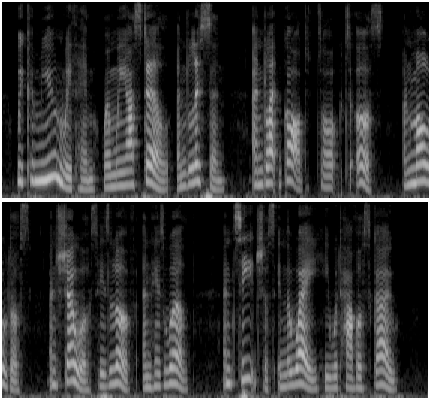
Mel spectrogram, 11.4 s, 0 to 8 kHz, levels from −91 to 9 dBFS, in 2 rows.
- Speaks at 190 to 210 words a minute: Yes, average, 200 wpm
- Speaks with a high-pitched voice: Yes, high, 200 Hz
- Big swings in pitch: Yes, wide, 6.4 semitones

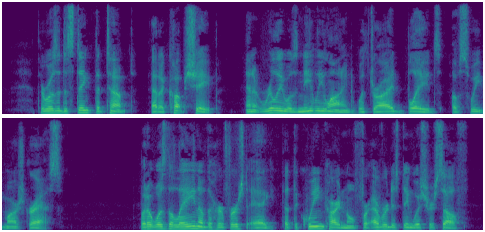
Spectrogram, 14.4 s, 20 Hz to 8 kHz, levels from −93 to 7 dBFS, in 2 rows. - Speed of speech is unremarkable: Yes, average, 160 wpm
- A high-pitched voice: No, low, 125 Hz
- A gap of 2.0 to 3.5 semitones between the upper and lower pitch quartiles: No, average, 4.6 semitones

